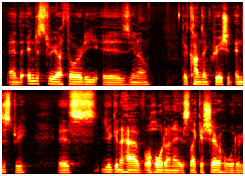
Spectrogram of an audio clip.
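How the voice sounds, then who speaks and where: Young mexican guy, spanish accent, low deep voice, kinda monotone, rambles a lot with lots of uh and you know. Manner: rambling, many fillers and restarts. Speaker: content creator. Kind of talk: casual talking-head advice.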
